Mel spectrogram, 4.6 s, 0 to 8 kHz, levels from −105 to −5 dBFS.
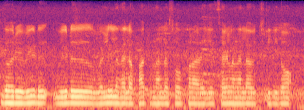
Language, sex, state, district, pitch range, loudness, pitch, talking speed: Tamil, male, Tamil Nadu, Kanyakumari, 120-125 Hz, -13 LUFS, 120 Hz, 185 wpm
